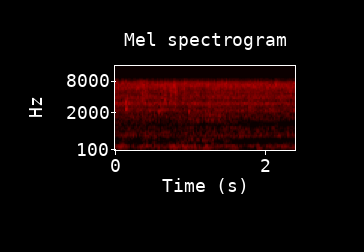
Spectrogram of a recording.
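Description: Running tap water pours steadily into a bag being rinsed clean, a soft continuous splashing hiss that stays faint and even throughout.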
